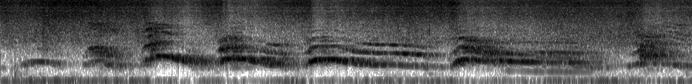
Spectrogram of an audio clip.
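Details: At a shelter, a mother dog with her puppies: a run of about five high, wavering whines rising and falling, spaced roughly a second apart. A steady watery rush fills the background.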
